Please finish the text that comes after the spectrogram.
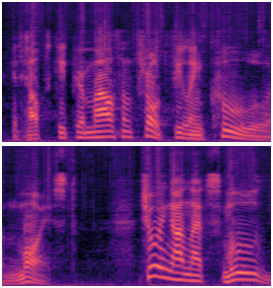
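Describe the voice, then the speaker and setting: An American man announcing a sponsor message in 1950s radio style. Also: medium pitch. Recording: dull old radio recording.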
